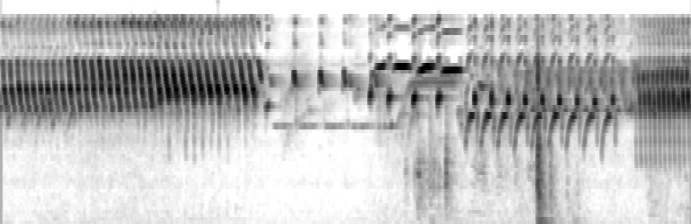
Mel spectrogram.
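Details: Courting male canary urging a female toward mating and nest building; an extended fast pulsing trill, a pause, then short chips, rising sweeps and a final rapid trill, with one sharp click midway.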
